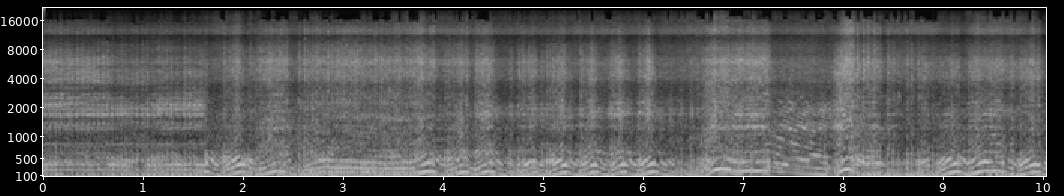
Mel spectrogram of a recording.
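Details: SuperFreak two-stroke watercraft after rebuild, in water, carb tweaked: uneven revving surges and sags without clean pull; runs rough, worse than before, faulty carburettors suspected.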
